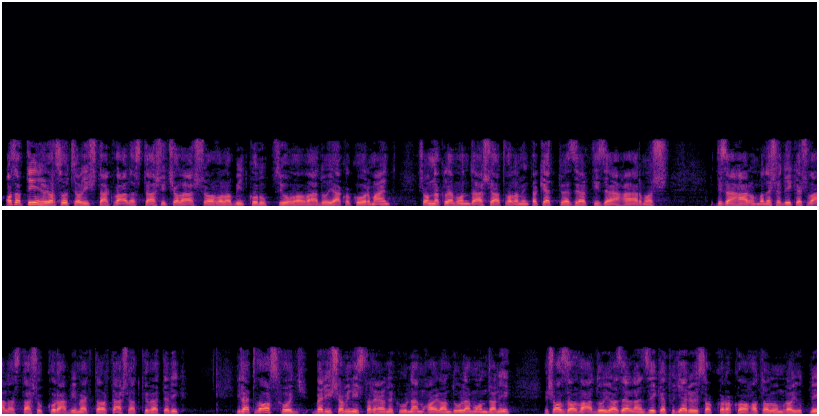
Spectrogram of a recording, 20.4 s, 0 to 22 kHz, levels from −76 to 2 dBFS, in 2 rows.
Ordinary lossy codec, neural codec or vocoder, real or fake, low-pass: MP3, 48 kbps; vocoder, 22.05 kHz, 80 mel bands, WaveNeXt; fake; 7.2 kHz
